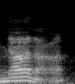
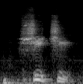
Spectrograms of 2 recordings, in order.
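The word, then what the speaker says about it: 七: So for here, we do have Nana, like I've said. So this is still perfectly fine. Nana. But there is a second pronunciation that's commonly used. Shichi.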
